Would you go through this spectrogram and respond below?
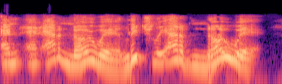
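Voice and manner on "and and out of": plain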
